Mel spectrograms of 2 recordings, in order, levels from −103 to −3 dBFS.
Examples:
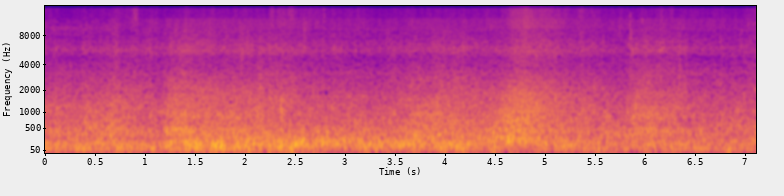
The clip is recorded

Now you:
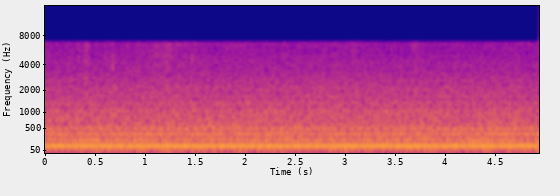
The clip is recorded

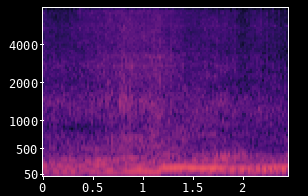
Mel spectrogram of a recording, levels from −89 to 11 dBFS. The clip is remade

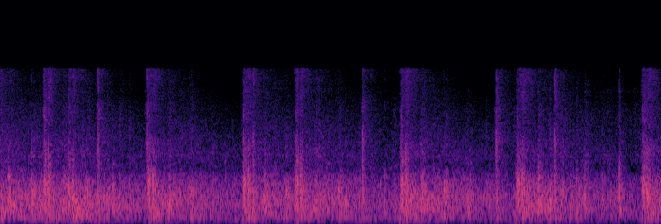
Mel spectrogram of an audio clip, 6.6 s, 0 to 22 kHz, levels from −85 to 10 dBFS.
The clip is recorded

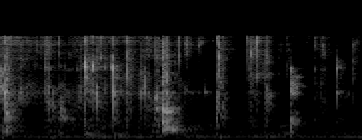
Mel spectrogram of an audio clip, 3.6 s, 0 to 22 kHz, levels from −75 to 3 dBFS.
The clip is remade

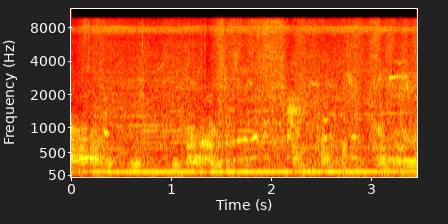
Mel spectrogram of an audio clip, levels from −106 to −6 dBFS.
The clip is recorded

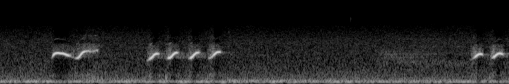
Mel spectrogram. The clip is recorded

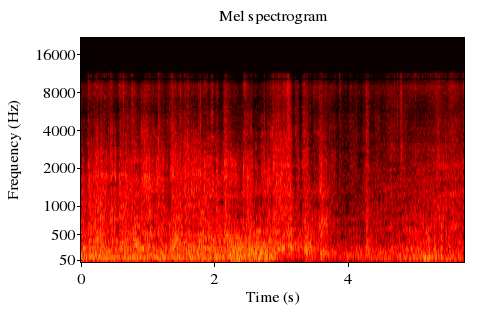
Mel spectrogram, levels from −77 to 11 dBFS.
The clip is remade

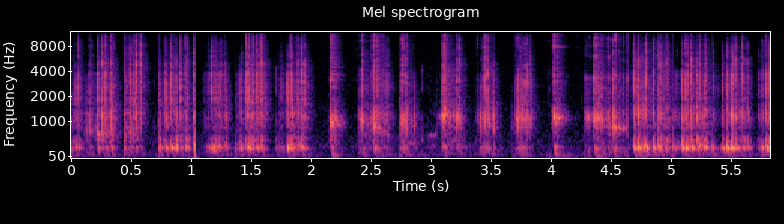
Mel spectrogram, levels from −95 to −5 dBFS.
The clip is recorded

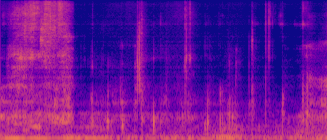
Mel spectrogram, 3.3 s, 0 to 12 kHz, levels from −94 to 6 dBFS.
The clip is remade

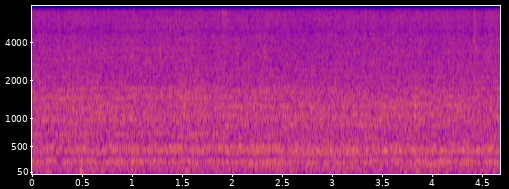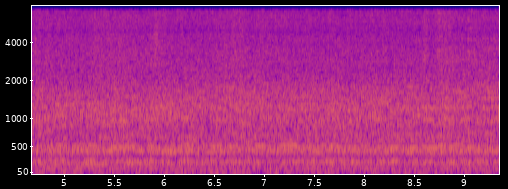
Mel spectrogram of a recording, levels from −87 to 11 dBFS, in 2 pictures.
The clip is recorded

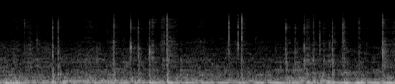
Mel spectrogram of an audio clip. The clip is remade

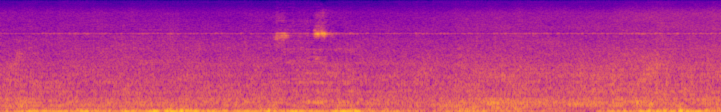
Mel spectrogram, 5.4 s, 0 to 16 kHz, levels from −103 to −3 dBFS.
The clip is remade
